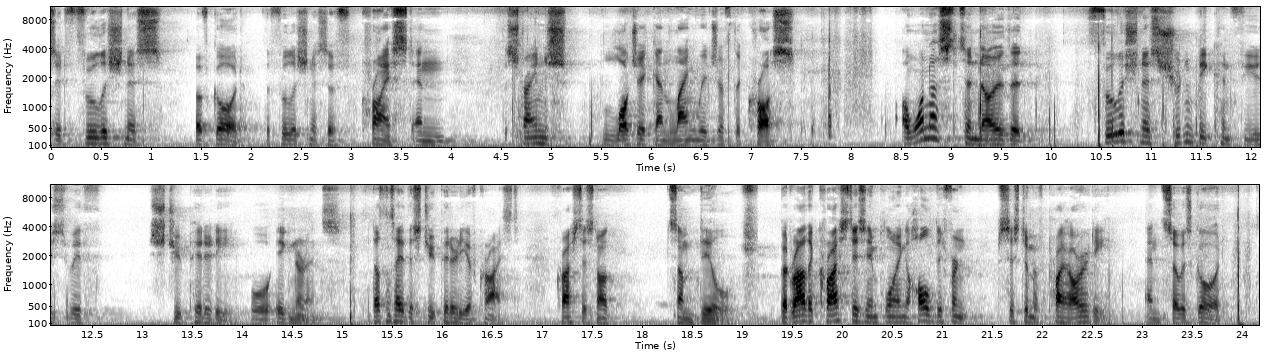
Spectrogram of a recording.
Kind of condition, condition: setting, large echoing room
